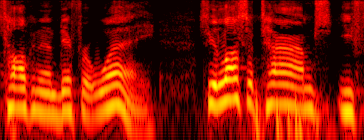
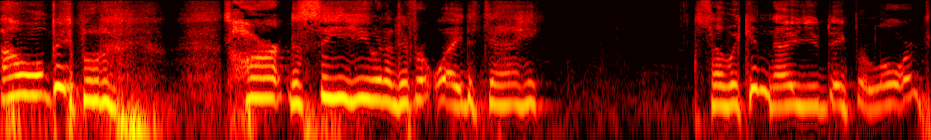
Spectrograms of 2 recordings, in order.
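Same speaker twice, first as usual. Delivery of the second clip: emotional voice, pitched up, full of feeling; 5 semitones higher than usual. Leading a church service before communion, praying aloud to the lord, emotional. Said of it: "I'm sorry I'm emotional".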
